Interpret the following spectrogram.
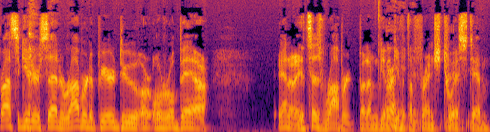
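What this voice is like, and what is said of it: Usual voice. Nothing is said of it.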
